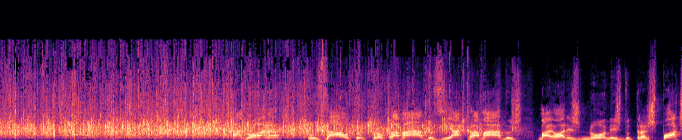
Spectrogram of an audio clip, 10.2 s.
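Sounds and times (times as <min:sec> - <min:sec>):
audience applause: 0:00.0 - 0:07.8
speech: 0:03.6 - 0:10.2.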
